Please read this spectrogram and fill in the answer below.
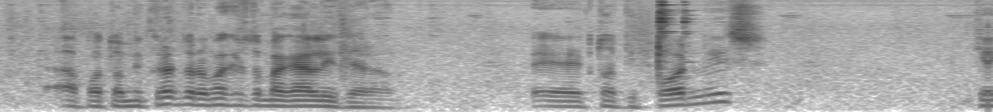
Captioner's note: man speaking in Greek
